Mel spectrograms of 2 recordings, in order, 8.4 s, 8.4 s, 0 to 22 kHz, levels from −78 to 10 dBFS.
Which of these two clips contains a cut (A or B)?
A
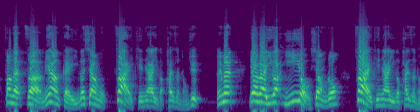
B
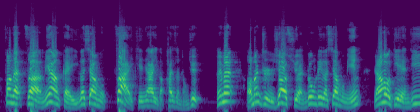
B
